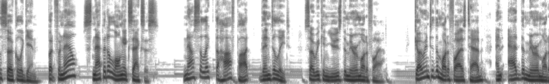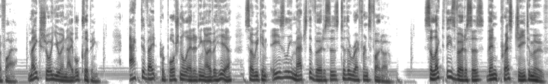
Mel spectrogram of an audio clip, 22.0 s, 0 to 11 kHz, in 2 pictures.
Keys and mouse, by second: 4.6 ctrl+click, 4.6-8.1 ctrl+middle drag, 5.0 ctrl+z, 6.0 x, 8.1 click, 8.2-9.0 middle drag, 9.0-11.8 drag, 11.8-15.4 middle drag, 13.4 1, 15.6 click, 18.9-20.2 middle drag, 20.2 g.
